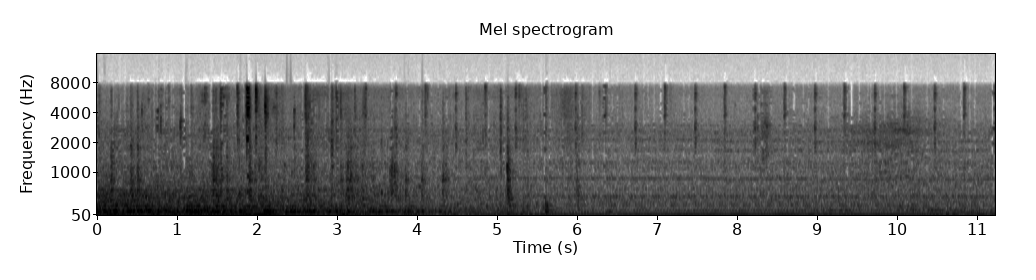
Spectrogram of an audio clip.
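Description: Car interior: road and engine noise fading as the car slows to a stop, then the engine idling with a regular ticking, about three ticks a second, from the turn-signal indicator.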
